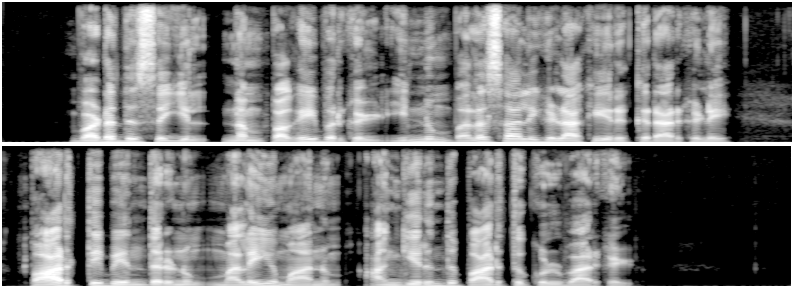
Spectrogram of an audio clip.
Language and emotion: Tamil, neutral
